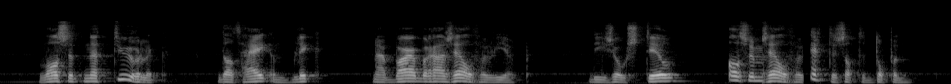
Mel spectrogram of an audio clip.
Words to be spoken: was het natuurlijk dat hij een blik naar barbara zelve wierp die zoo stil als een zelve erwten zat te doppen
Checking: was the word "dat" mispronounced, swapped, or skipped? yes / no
no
